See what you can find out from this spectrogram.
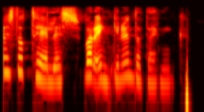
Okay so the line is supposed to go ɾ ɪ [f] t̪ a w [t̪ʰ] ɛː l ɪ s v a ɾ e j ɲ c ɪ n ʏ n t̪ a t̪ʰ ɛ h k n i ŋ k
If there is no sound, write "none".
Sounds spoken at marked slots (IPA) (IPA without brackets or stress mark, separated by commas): s, t̪ʰ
